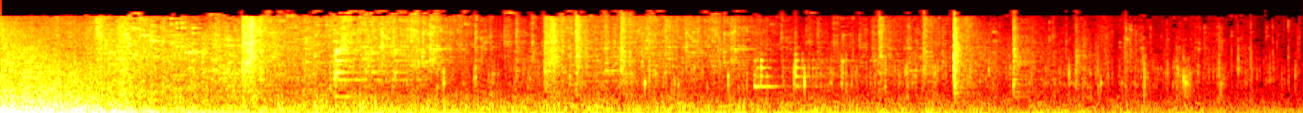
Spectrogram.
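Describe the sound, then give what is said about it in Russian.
A loud explosion in a station blasts a door off, with glass shattering and plaster and tile pieces raining onto a concrete floor. A heavy, broad burst at the start fades into a long, crackling scatter of breaking glass and debris, with no voices. “Следом обломками осыпалась на спину сорванная взрывной волной дверь, штукатурка, куски плитки. Взрыв показался оглушительным.”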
